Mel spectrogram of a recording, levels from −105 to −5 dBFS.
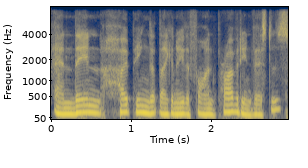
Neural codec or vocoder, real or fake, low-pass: none; real; 7.2 kHz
